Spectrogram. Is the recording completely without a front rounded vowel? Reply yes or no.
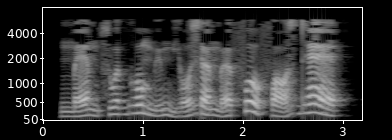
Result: no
